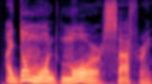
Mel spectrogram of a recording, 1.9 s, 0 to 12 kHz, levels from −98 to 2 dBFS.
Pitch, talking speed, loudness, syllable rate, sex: 125 Hz, 160 wpm, -14 LUFS, 3.9 syllables/s, male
